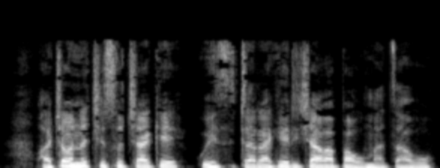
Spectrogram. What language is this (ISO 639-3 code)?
sna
